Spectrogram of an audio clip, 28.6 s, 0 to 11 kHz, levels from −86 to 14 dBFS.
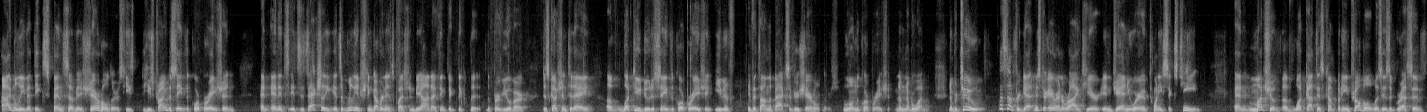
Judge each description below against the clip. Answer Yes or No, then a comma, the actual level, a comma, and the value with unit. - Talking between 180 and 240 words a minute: Yes, average, 185 wpm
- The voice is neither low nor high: Yes, medium, 145 Hz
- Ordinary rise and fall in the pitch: Yes, average, 3.4 semitones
